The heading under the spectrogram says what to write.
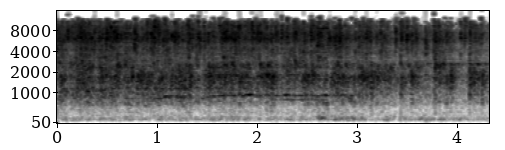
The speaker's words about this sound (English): This is your day as well. Let's give them a big round of applause as well.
